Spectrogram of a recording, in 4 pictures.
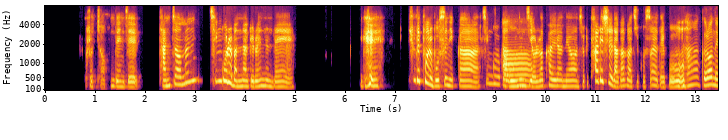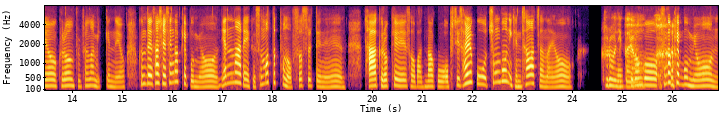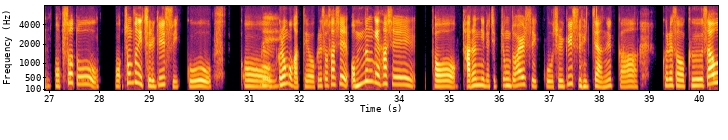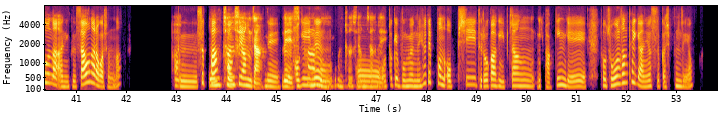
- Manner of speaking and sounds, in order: other background noise; tapping; laughing while speaking: "이게"; laughing while speaking: "되고"; laugh; laughing while speaking: "즐길 수"
- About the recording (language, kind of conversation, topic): Korean, podcast, 휴대폰 없이도 잘 집중할 수 있나요?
